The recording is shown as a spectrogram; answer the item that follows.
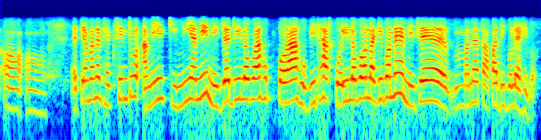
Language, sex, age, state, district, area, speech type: Assamese, female, 30-45, Assam, Sivasagar, rural, conversation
